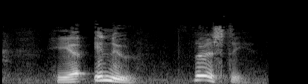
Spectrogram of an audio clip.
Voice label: "hiainu", Maori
